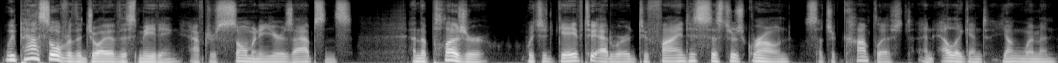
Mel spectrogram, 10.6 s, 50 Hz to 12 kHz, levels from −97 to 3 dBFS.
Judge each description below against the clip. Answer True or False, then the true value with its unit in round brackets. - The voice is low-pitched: True (120 Hz)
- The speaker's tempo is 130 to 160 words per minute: False (180 wpm)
